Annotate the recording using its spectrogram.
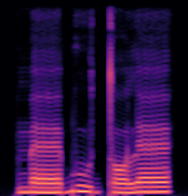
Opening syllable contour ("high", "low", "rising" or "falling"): low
